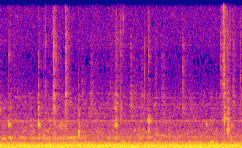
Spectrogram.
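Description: Faint chewing of food: soft, scattered mouth clicks and smacks, with a slightly louder click near the end, over a steady low hum.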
